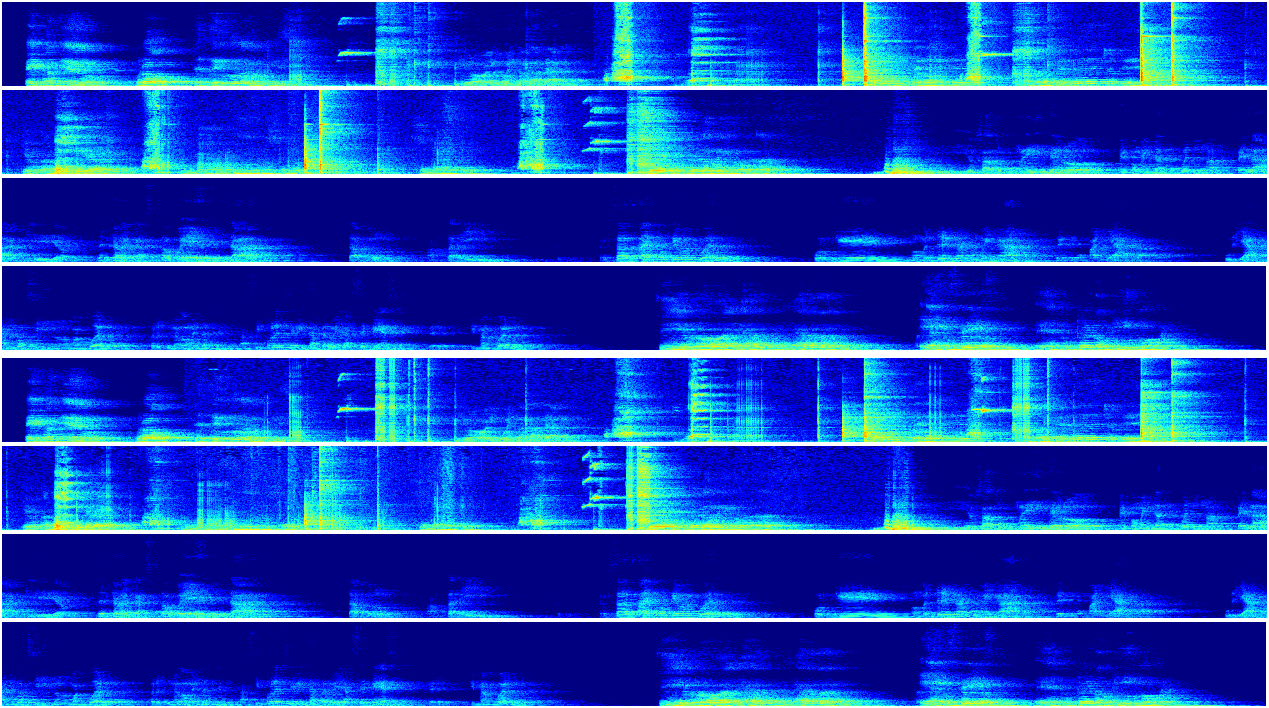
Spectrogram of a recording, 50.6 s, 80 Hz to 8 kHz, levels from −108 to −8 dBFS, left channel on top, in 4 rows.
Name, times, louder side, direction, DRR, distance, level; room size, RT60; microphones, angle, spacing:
voice 1, 0.2-1.0 1.3-1.6 1.9-2.9 8.6-9.6 10.2-11.7 12.8-13.8 14.4-15.7 16.7-17.5 19.1-20.4 44.5-46.4 47.1-49.6, equal, 15° left, -6 dB, 1.3 m, -49 dB
sound 1, 1.8-21.8, right 4 dB, 75° right, 0.5 m, -50 dB
voice 2, 4.5-5.7 8.9-9.3 21.7-23.5 23.8-25.9 26.2-27.9 28.8-29.2 29.5-30.2 31.3-32.6 33.4-36.9 37.5-39.2 39.4-40.2 40.5-43.1 47.1-48.0, right 1 dB, 20° right, -4 dB, 2.4 m, -62 dB
sound 2, 6.0-6.5 8.4-9.0 9.6-9.9 11.2-12.0 14.0-14.4 15.7-16.1 17.8-18.2, left 9 dB, 80° left, 0.3 m, -36 dB
14.5 x 5.1 x 4.1 m, 1.2 s
head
